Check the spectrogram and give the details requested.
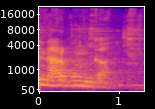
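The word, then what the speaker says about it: Nyarugunga: you soon welcome to naragunga and yes i actually said it right i said it like i am a kiron and that is an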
